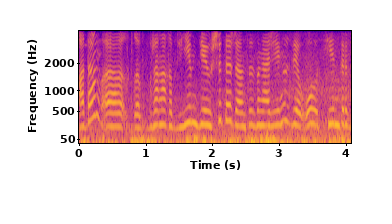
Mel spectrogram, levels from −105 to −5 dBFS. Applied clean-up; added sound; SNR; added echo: none; Bird; 5 dB; none.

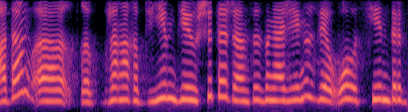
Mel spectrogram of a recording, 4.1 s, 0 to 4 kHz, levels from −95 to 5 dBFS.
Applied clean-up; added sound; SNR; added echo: neural mask model DeepFilterNet 3.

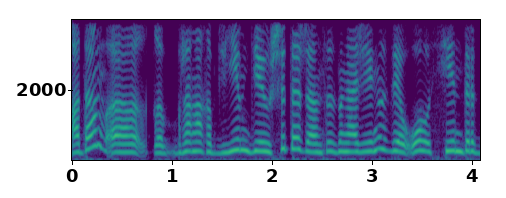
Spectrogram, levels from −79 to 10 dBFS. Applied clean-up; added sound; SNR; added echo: none; none; none; none.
